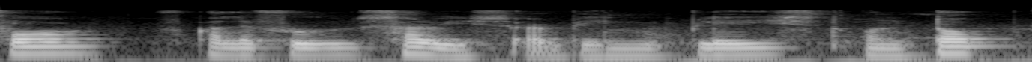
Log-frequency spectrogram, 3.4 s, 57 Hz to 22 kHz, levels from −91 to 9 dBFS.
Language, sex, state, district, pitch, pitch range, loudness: English, male, Nagaland, Kohima, 115 Hz, 110-130 Hz, -21 LUFS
